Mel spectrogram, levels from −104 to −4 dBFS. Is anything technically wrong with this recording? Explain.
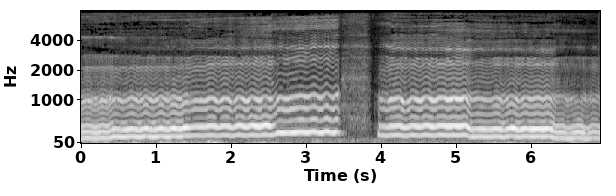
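No, nothing technically wrong turns up here; the music just sounds the way it should all the way through.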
